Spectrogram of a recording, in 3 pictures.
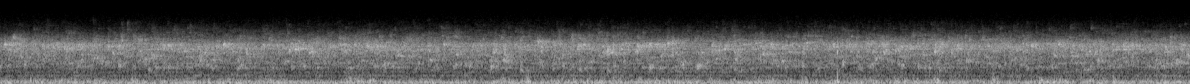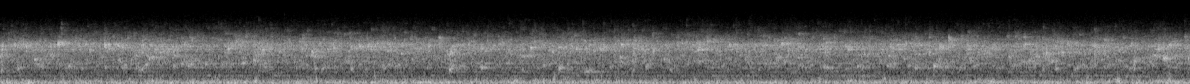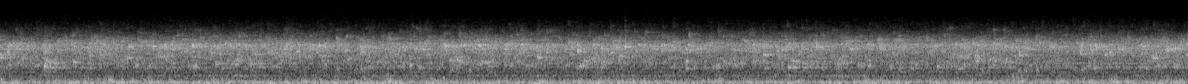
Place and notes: Craighead Avenue Park, Glasgow, Glasgow City, UK - Hydrophone recording of Molendinar Burn
Underwater hydrophone recording of Molendinar Burn where it disappears into underground Culvert at Craighead Avenue park.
